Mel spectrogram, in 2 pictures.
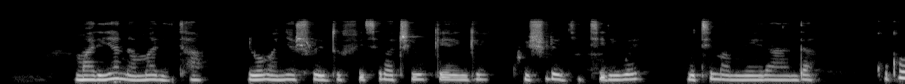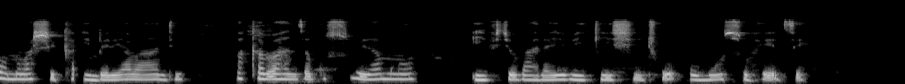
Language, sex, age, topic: Rundi, female, 25-35, education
